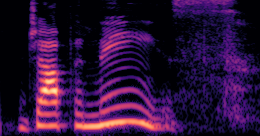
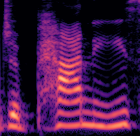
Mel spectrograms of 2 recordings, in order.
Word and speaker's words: Japanese: My student was Japanese, not Japanese. A lot of people say, my student is Japanese. He can't be Japanese. He's from Japan, but he is Japanese. Okay, you're stressing on the ESE, which is the suffix itself.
